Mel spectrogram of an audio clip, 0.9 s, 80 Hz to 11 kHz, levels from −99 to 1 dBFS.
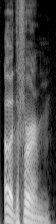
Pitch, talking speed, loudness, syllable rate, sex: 100 Hz, 195 wpm, -17 LUFS, 4.3 syllables/s, male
